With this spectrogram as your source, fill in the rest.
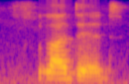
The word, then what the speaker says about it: flooded: flooded with the water make it more of an uh sound as if it was spelled with a u flooded flooded yeah that's better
